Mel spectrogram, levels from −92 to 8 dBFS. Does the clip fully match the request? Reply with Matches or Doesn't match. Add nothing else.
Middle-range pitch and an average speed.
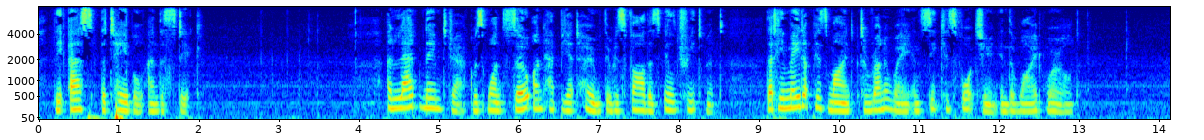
Matches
